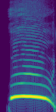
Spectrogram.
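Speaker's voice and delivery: a high, loud whoop of hype. Real, not acted. Host hyping Caveman Coffee to listeners, loud whoop. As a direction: whoop it up for the sponsor.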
